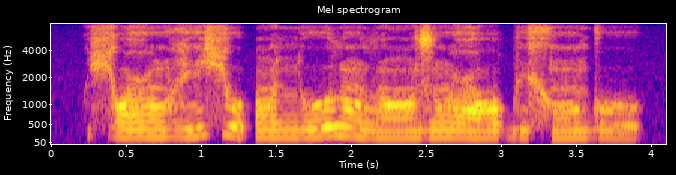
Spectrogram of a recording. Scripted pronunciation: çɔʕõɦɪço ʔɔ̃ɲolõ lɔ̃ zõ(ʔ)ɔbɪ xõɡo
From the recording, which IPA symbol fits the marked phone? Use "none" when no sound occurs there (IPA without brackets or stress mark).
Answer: ʕ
